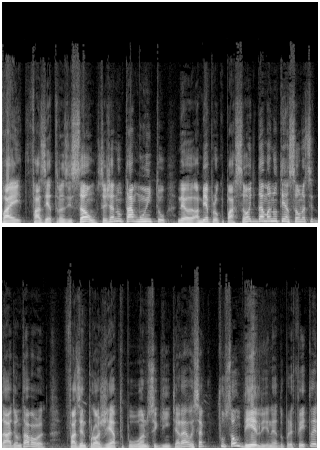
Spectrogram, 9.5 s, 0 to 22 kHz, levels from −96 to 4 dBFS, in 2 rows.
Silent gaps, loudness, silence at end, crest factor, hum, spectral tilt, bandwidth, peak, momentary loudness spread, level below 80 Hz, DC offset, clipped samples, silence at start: none; -18 LUFS; 0 s; 18 dB; none; -4.5 dB/octave; 17 kHz; 0 dBFS; 9 LU; -54 dBFS; under 0.1%; under 0.1%; 0 s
